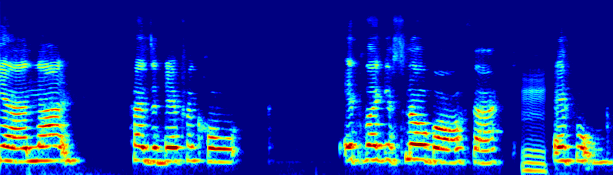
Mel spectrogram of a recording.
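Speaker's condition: Spastic cerebral palsy, spastic, with dystonia, all four limbs; spastic cerebral palsy with rare dystonia

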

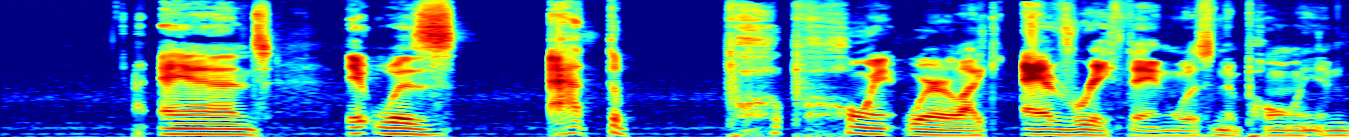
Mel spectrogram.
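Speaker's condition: Stuttering; described as speech impediment; stutters when talking, stutter sometimes mistaken for shivering from cold; repeated sounds, prolonged sounds

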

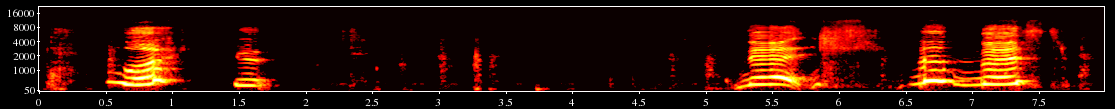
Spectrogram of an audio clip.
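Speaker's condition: Cerebral palsy; cerebral palsy since childhood; people less willing to listen to own talking voice, uses songs to get point across

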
